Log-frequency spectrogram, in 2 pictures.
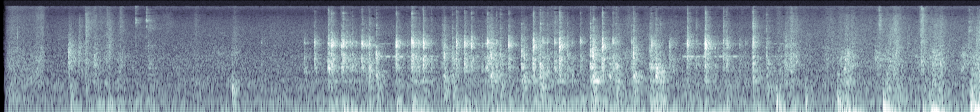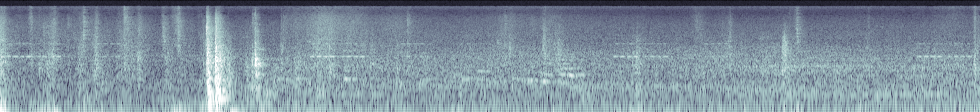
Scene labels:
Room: bedroom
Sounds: keyboard typing, phone ringing, footsteps, window

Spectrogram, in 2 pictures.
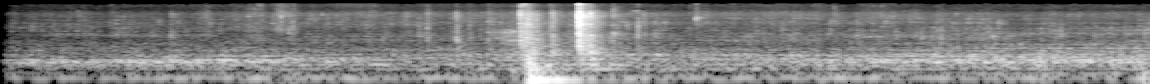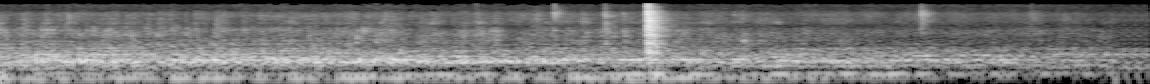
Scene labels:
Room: bedroom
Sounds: microwave, window, light switch

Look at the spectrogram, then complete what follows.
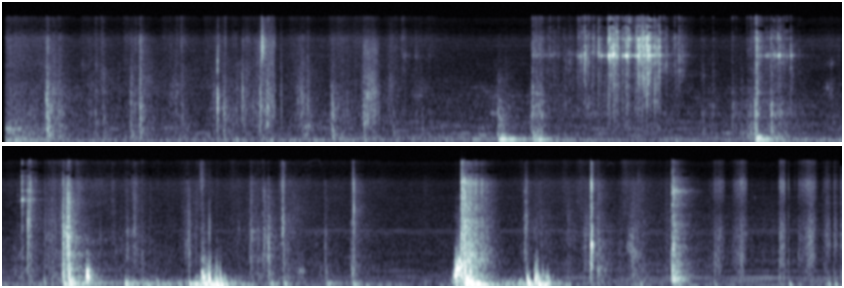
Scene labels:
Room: hallway, bedroom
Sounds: footsteps, keys, door (more than once)

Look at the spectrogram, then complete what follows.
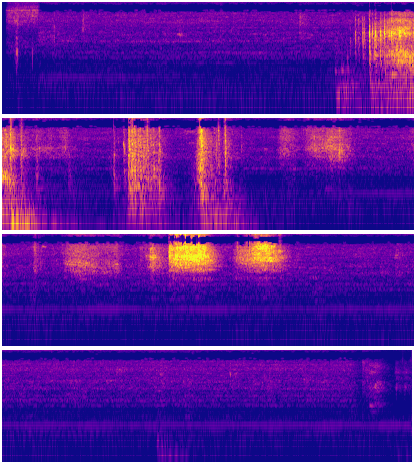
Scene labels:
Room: kitchen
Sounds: running water, window

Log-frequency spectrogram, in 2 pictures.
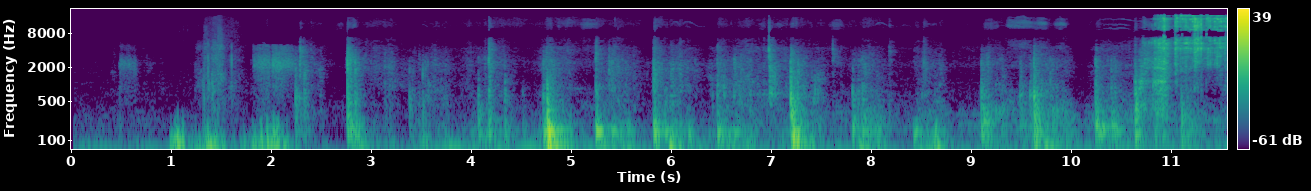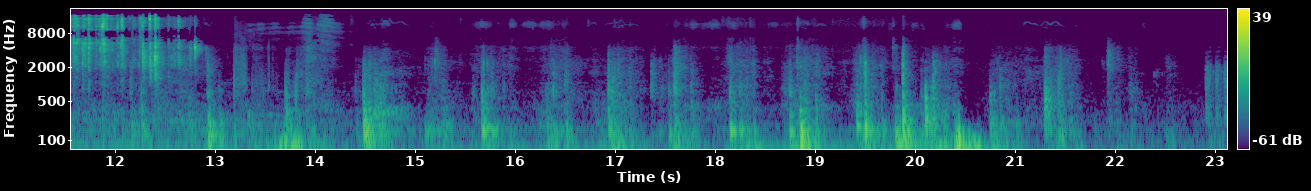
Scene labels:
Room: living room, hallway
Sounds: footsteps, keys

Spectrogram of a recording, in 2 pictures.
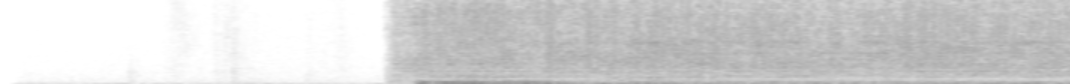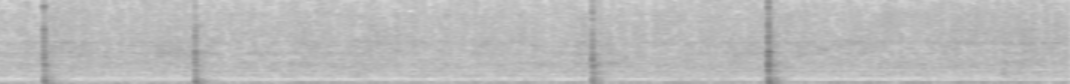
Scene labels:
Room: kitchen, bathroom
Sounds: running water, light switch

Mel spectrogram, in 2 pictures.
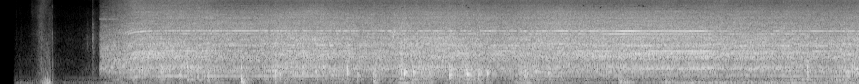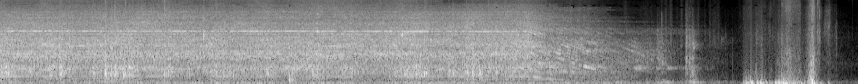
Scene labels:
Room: living room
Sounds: vacuum cleaner

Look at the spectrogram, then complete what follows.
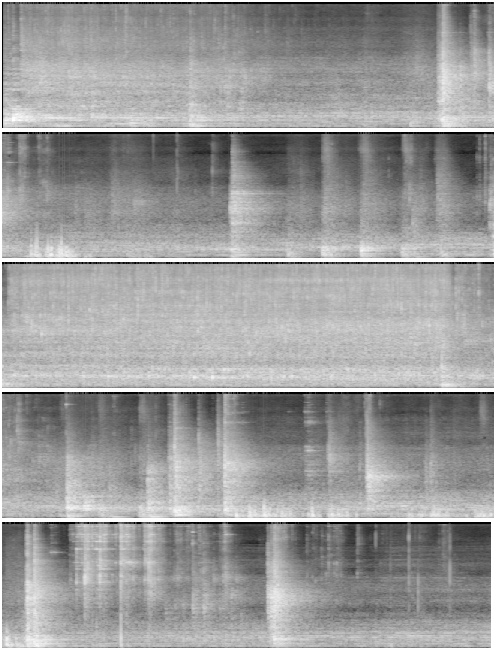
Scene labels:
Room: lavatory, bathroom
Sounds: toilet flushing, door (more than once), footsteps, running water, keys

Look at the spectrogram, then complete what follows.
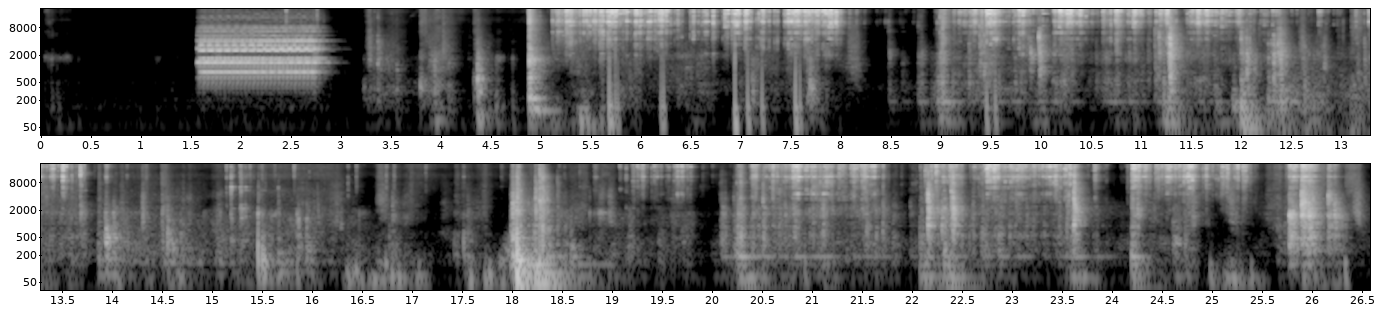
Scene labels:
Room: hallway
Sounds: bell ringing, footsteps, keys, door (more than once)

